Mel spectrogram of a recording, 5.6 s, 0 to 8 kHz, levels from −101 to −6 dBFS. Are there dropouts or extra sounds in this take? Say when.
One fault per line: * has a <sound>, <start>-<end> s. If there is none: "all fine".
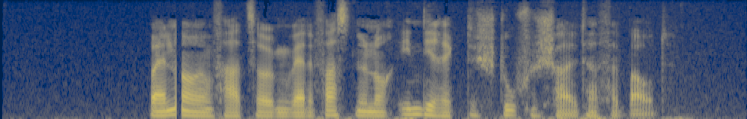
* has a dropout, 1.3-1.4 s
